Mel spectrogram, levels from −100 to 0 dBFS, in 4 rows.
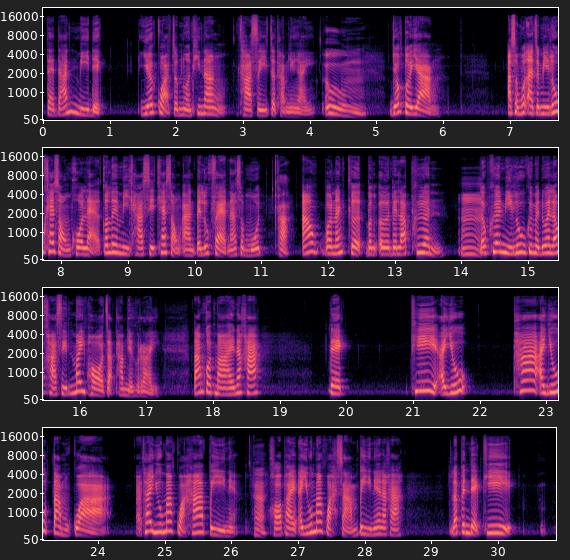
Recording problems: thin; very slightly; fading below 250 Hz

